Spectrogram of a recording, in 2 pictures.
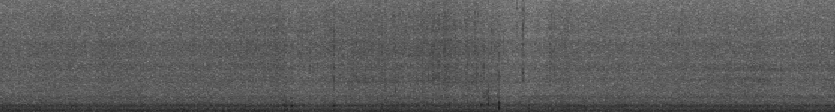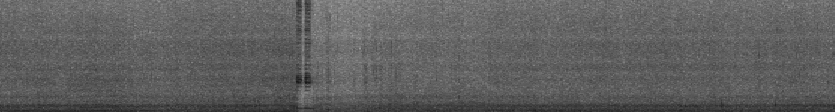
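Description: Fast river water rushing over rocks, with four-wheel-drive vehicles driving through it; an engine revs up and down twice around the middle. A sharp click comes about fifteen seconds in.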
